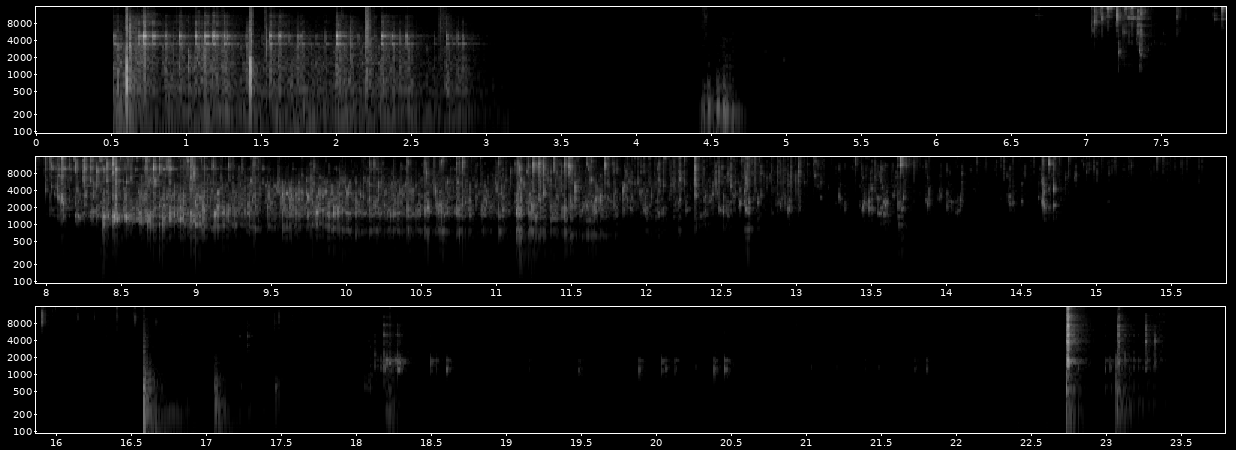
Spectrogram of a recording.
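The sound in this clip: Tea being prepared and poured: a clatter of clinks and small taps, a lone click, then a longer stretch of splashing liquid, followed by scattered faint clinks and drips, with no voices.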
